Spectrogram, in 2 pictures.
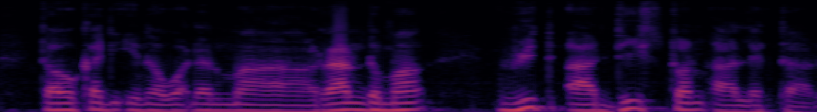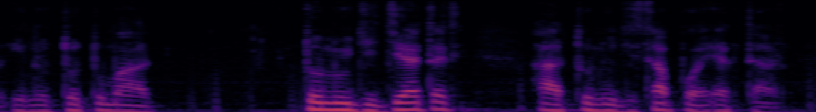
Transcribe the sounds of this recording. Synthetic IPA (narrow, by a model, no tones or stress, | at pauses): tawkadiinawaɗanmaɾanduma | witadistɔnalɛktaɾʔinatotːuma | tonud͡ʒid͡ʒɛtati̥ | hatonud͡ʒisapːɔɛɛktaɾ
